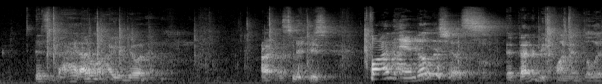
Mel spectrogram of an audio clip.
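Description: A plastic wrapper crinkles as a man opens a packet.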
